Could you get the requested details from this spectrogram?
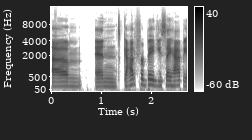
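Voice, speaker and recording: A woman's very deep, low voice carries a bright, sharp tone, recorded dry and close with no echo. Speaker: game streamer. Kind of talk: casual chat. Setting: live stream. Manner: casual, rambling with fillers.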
